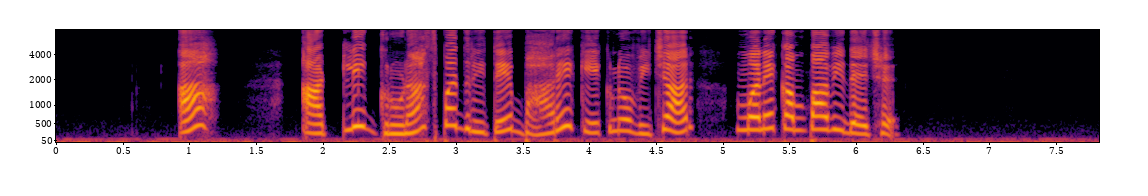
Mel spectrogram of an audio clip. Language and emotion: Gujarati, disgusted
